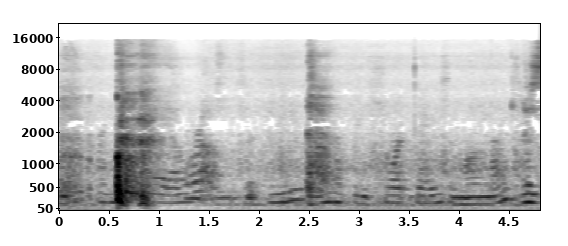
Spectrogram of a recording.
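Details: Girl coughing: two sharp coughs from a child, mixed with voiced sounds and vocalising in a small room.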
